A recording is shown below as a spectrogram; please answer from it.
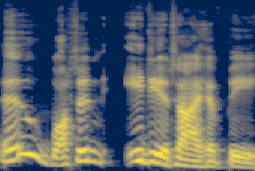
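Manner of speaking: abrupt, sudden cry all at once. The narrator exclaims after suddenly remembering an earlier error: exclaiming. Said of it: "I exclaimed".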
